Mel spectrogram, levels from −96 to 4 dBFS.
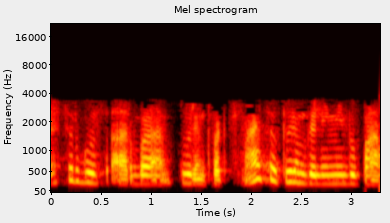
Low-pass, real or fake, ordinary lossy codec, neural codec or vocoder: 3.6 kHz; real; MP3, 16 kbps; none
